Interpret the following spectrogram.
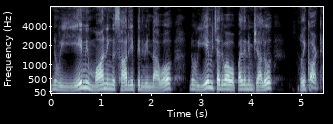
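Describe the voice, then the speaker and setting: Fast-talking animated man. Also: mid-range voice, dry recording, clean studio sound. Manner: animated, rhetorical questions, mixes English. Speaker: career trainer. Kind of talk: interview, motivational advice.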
